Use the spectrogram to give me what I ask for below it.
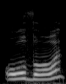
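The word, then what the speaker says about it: ого: So you see the endings are ovo, spelled ogo, but pronounced ovo, or oi, and then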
